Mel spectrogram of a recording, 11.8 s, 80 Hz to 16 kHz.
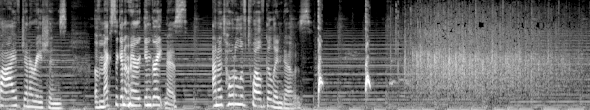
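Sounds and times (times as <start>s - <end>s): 
speech: 0.0s - 6.2s
small shaggy white dog barking: 7.3s - 7.5s.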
